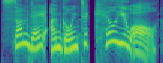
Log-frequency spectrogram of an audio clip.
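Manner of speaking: put-on a furious girl yelling at her captors; yelled threat. A narrator's reading. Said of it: "throws her head back from Jasper and yells".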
